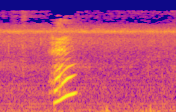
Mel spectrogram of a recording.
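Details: A playful rescued female fox squirrel greets her rescuer first thing in the morning with a single short, rising squeak with a bright, whistled tone, expressing happiness.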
